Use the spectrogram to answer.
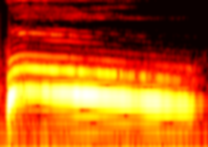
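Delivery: high, loud "woo" whoop; thrilled shout about the next episode; excited whoop. Real, not acted. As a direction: let out a joyful cheer.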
